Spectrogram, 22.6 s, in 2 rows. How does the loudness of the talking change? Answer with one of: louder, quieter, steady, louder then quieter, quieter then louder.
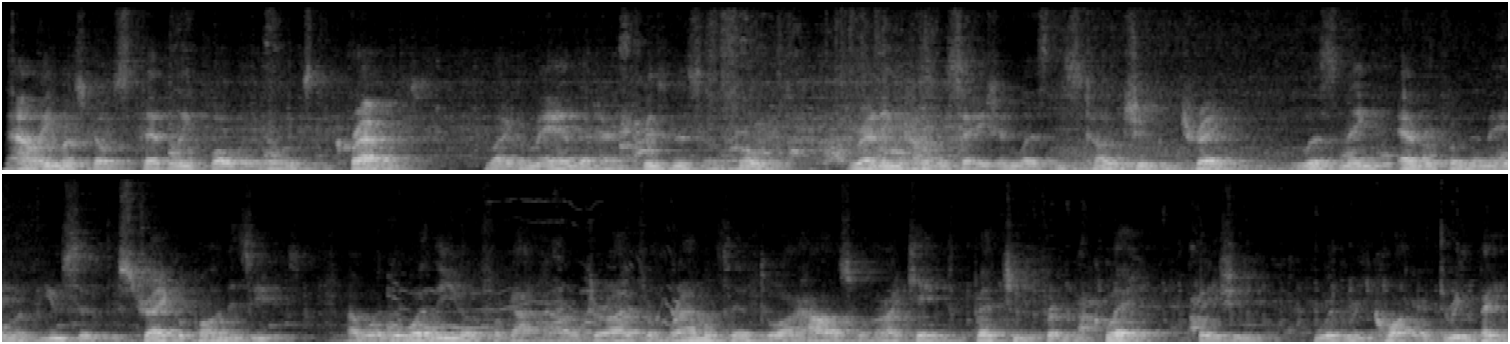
steady.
